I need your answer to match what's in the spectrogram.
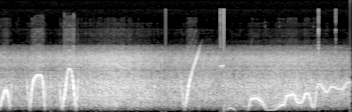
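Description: Loud, steady radio static hisses through a device's speaker as it is switched on by its knobs, with warbling whistles sweeping up and down in pitch over the noise. No voices come through.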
